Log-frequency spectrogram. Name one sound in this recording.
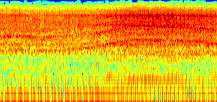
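A motorcycle engine revs up briefly.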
